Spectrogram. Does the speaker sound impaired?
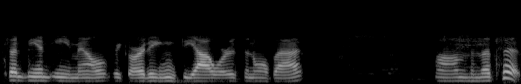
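No.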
